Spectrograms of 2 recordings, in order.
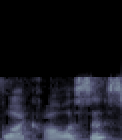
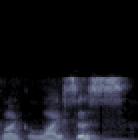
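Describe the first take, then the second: First: The ending blends into the word as usual. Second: The ending sounds like the separate word lysis.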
